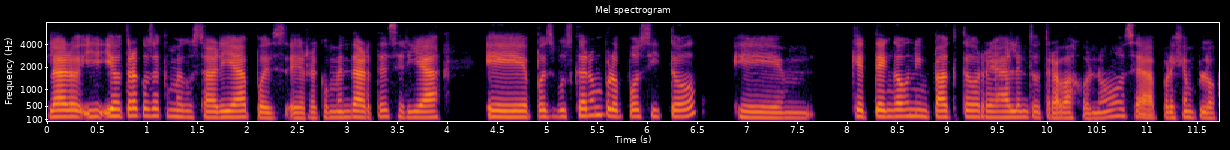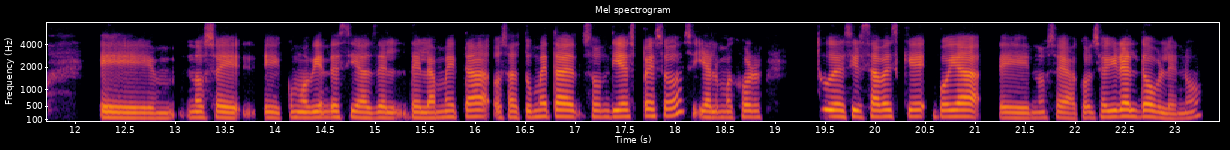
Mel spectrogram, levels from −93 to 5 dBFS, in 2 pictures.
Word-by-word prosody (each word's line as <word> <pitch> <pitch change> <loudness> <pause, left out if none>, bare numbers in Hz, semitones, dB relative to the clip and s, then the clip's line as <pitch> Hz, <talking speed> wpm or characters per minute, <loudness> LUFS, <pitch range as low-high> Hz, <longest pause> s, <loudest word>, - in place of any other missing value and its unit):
Claro. 190 0 +6
Y 195 - -2
y - - +8
otra 220 +1 +3
cosa 215 0 -1
que 205 - -12
me 190 -1 -2
gustaría, 180 0 +2
pues, 155 -3 -4
eh, 155 0 -2
recomendarte, 170 +3 0
sería, 175 0 +1 0.5
eh, 180 -1 +3
pues, 190 +1 -2
buscar 205 +3 -1
un 240 +1 -2
propósito, 195 - -2 0.3
em, 160 -3 -3 0.4
que 195 -2 +2
tenga 195 +3 +2
un 205 0 -2
impacto 185 0 0
real 175 0 0
en 175 0 -3
tu 170 -1 -6
trabajo, 155 -2 -3
¿no? 165 +7 -5
O 210 - -6
sea, 85 - -1
por 165 - -6
ejemplo, 160 -2 -4 0.6
eh, 155 -2 +2 0.3
no 170 0 0
sé, 165 -2 +2 0.2
eh, 165 -2 -1
como 165 0 -1
bien 170 0 +2
decías, 175 -2 0
del 160 -1 -2
de 165 -1 0
la 160 0 +2
meta. 185 +3 +1
O - - -3
sea, 175 0 -1
tu 180 +3 -4
meta 195 -1 +4
son 185 -1 -5
$10 190 +1 +3
pesos, 215 +9 -1
y - - -3
a 175 - +3
lo 170 - -3
mejor, 180 +1 -3 0.5
tú 205 - -1
decir: 195 -1 +4
"¿Sabes 190 +2 +2
qué? 195 0 0
Voy 190 +1 +1
a 195 -2 +6 0.2
eh, 155 -1 -1
no 160 +1 -7
sé, 160 +1 -2
a 145 -1 -3
conseguir 180 +4 +1
el 195 -2 +5
doble", 165 -7 +1
¿no? 170 +11 -8
180 Hz, 170 wpm, -24 LUFS, 165-190 Hz, 0.6 s, y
